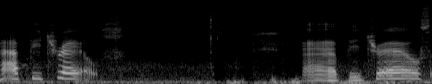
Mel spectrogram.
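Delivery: hoarse, rough, worn, nearly gone voice, very high. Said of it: "my voice is gone".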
